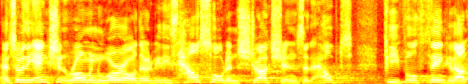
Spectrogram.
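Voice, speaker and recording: A man talks at a fairly quick pace amid audible room echo. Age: 20s. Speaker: pastor. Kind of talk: sermon.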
